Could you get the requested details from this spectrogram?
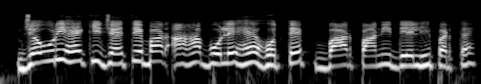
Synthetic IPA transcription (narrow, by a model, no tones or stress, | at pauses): d͡ʒɐɾuːɾiɦɛkid͡ʒɐːt̪ebaːɾɐɦãboːleɦɛ̃ɦoːt̪ebaːɾpaːnid̪eːlɦipɐɽt̪eɛː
